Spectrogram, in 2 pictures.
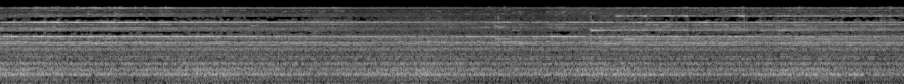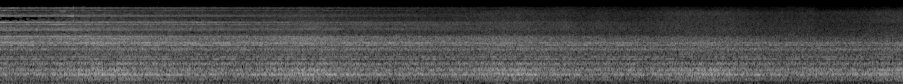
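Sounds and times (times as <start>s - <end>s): wind chimes ringing: 0.0s - 14.6s
steady wind-like hiss: 0.0s - 18.0s.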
